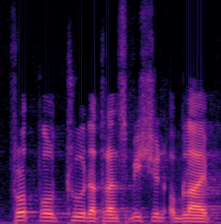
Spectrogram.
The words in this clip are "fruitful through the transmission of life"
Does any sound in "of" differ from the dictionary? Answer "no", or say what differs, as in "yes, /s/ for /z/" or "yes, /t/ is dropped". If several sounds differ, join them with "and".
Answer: yes, /b/ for /v/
